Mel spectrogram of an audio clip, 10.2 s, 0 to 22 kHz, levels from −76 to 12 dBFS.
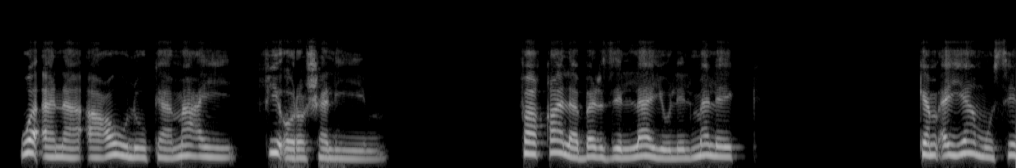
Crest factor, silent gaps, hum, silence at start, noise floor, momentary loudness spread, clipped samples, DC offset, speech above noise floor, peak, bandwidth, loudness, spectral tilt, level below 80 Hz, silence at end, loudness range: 20 dB; 2.48-2.56 s, 3.94-5.17 s, 7.67-9.17 s; none; 0.2 s; under -90 dBFS; 7 LU; under 0.1%; under 0.1%; over 69 dB; -4 dBFS; 9.4 kHz; -21 LUFS; -6 dB/octave; -64 dBFS; 0 s; 3 LU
